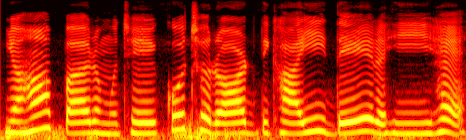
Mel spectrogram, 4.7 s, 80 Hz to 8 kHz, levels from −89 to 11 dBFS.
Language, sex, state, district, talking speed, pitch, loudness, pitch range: Hindi, female, Madhya Pradesh, Katni, 115 wpm, 230 Hz, -13 LUFS, 225-250 Hz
